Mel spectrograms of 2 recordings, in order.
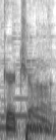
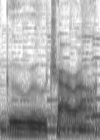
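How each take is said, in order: First: The vowel after 'Gur' is silent. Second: The vowel after 'Gur' is pronounced. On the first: The speaker calls it right. "The second U is silent" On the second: The speaker calls it wrong. "you do not say Guru Charan"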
